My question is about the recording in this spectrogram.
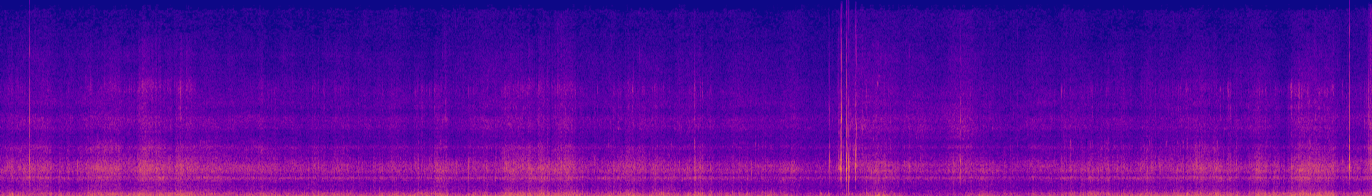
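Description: Small powerboat running through rough, choppy sea: steady motor noise with wind buffeting the microphone and water splashing against the hull, and one sharp knock about ten and a half seconds in.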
